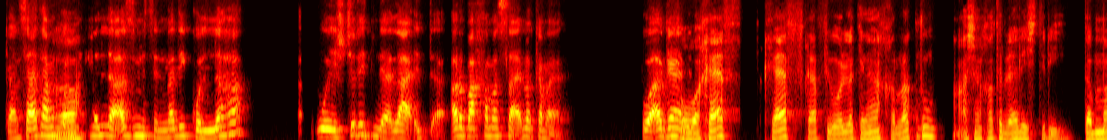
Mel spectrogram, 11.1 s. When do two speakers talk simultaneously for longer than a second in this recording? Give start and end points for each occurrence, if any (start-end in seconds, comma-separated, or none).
none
